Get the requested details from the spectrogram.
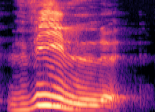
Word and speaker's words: ville: Muito importante que o E no final da palavra, ele não é pronunciado, ele desaparece. A letra que vem antes, no caso o L, a gente pronuncia, por isso ville, mas eu não pronuncio o E.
